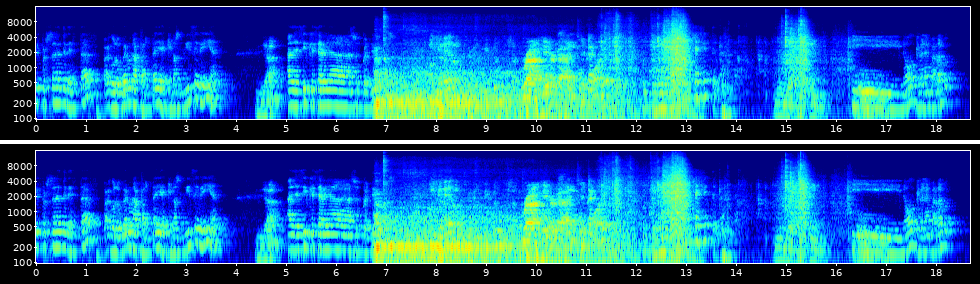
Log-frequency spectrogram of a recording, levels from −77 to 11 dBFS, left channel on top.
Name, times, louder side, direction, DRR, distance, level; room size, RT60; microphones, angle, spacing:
voice 1, 0.0-3.6 4.0-4.3 5.0-7.2 7.6-8.4 9.8-11.7 12.1-14.0 14.7-14.8 16.3-18.2, left 1 dB, 45° left, -8 dB, 0.7 m, -33 dB
voice 2, 4.4-4.8 7.8-10.8 12.2-13.2 14.7-15.8 16.3-17.0, equal, 30° right, -13 dB, 1.0 m, -34 dB
Engine, 6.7-12.5, right 1 dB, 10° right, 0.4 m, -27 dB
sound 1, 9.4-13.1 13.7-15.5 15.7-16.3, equal, 60° right, 0.7 m, -25 dB
2.4 x 2.2 x 2.3 m, 0.86 s
head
